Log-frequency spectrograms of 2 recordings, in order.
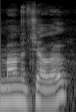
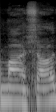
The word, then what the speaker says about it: Monticello: be the die cracks at the base of Monticello, or Monticello, depending on how you want to pronounce it.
